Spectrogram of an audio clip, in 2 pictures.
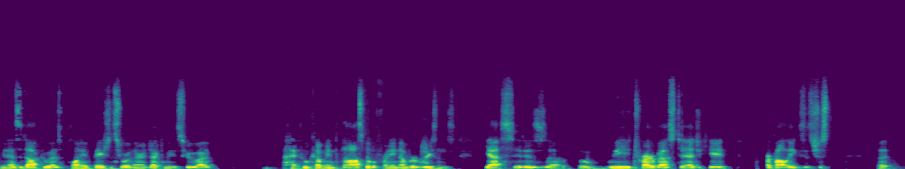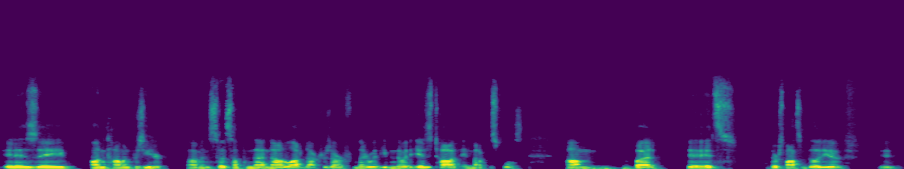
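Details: Adult man speaking; normal voice.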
